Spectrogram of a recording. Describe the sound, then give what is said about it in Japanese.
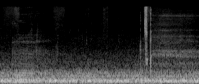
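Steady interior road noise of a car being driven in the evening from Kokura in Kitakyushu toward a home in Fukuoka: a dense low rumble throughout, with a brief higher hiss near the end. “今はですね北九州市小倉、クロス FM から福岡市の自宅に向かって車を走らせております。”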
